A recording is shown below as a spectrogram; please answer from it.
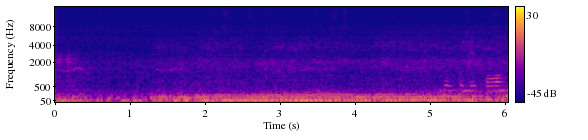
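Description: A motor engine running steadily nearby, a low hum that grows louder from about a second in and eases off near the end.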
